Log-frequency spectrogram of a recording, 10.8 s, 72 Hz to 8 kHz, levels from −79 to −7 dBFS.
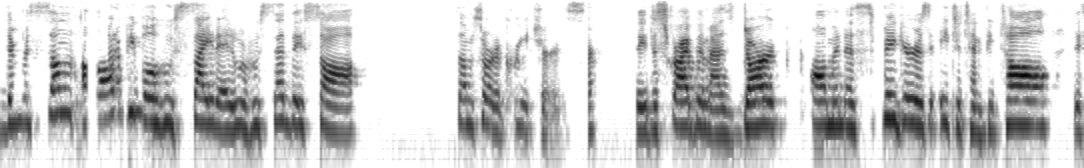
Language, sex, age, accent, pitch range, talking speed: English, female, 30-49, American, 215-270 Hz, 170 wpm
